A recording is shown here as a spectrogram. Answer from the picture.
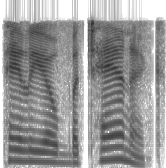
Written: paleobotanic

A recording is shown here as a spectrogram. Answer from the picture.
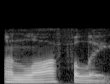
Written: unlawfully

